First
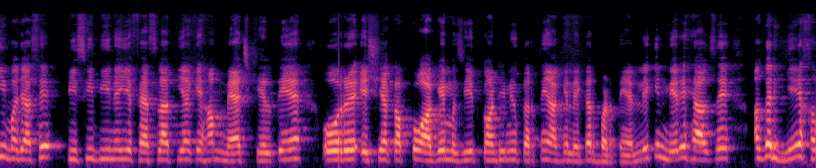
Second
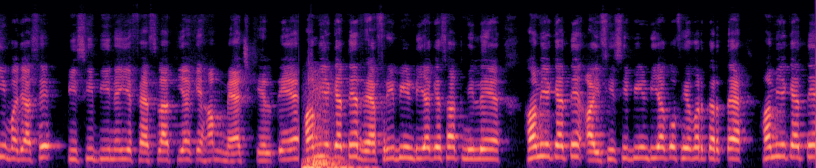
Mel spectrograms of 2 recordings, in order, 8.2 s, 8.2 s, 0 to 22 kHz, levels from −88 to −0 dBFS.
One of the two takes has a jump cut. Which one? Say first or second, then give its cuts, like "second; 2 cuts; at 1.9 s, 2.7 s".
second; 1 cut; at 3.0 s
